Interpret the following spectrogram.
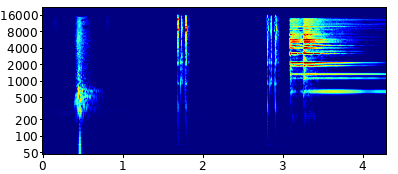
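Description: Sound effects of a subscribe-button animation: a short hit about half a second in, two quick double clicks, then a bright bell-like ding near the end that rings on and fades slowly.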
